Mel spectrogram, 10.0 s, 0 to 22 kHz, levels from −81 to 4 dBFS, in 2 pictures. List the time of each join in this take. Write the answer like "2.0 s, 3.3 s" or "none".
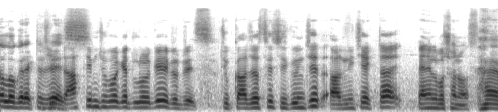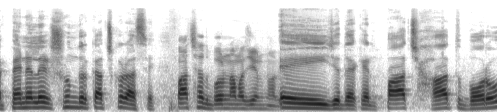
2.1 s, 6.6 s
